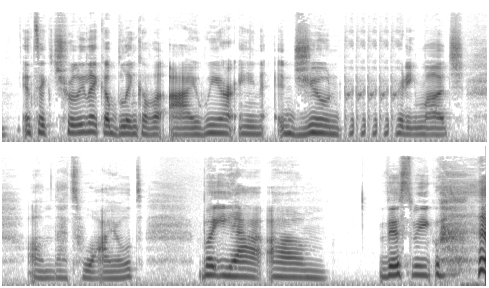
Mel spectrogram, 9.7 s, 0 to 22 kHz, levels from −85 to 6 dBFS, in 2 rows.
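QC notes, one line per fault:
3.51–3.97 s repeated frames: one 116 ms block stutters four extra times, adding 464 ms.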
